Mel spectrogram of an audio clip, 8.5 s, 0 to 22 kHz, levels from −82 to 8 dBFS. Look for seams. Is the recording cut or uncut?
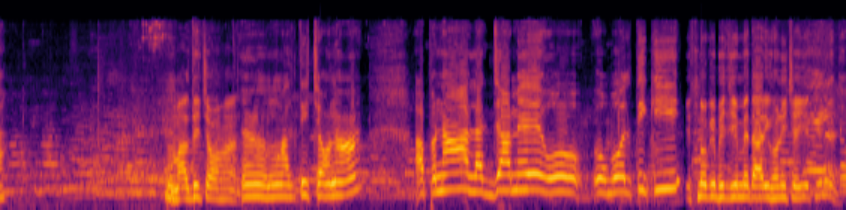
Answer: cut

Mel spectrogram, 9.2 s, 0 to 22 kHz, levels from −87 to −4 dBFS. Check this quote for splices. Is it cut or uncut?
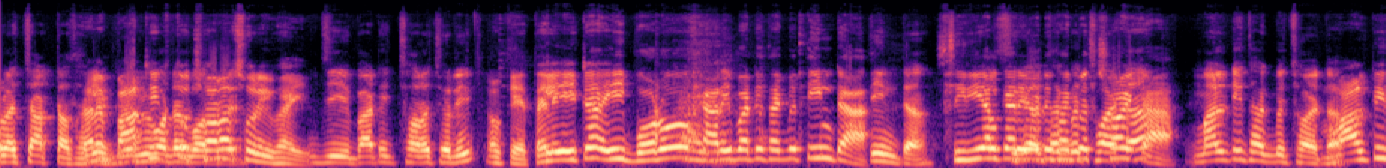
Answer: uncut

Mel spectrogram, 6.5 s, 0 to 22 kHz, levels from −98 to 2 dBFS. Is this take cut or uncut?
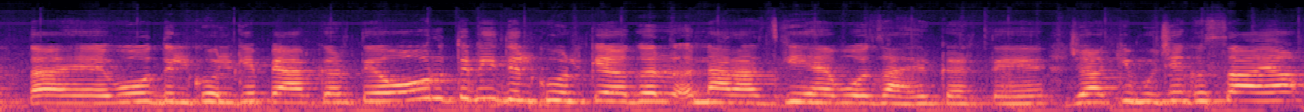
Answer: cut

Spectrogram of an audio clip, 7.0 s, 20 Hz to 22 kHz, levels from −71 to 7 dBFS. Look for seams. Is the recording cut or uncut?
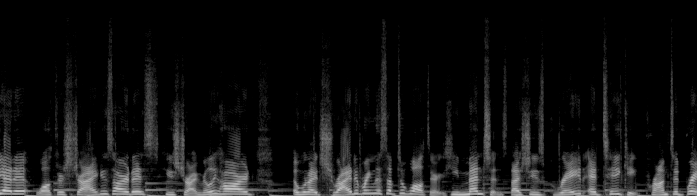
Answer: cut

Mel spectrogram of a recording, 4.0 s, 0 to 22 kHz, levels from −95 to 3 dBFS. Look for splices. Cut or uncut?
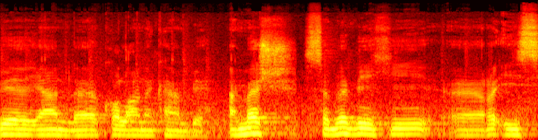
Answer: cut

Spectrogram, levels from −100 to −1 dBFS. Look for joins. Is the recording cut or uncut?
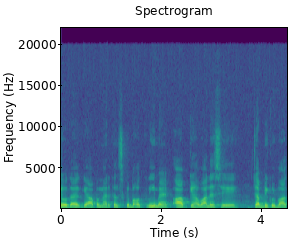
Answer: cut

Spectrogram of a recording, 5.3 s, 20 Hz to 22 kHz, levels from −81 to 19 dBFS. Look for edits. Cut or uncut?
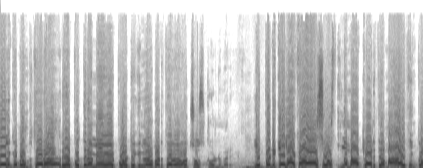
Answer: cut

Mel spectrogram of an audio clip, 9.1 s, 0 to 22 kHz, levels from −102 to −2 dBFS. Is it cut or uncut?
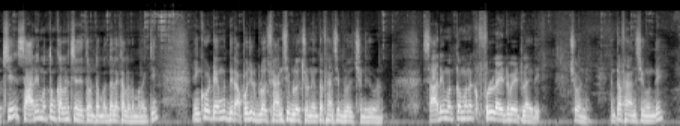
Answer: uncut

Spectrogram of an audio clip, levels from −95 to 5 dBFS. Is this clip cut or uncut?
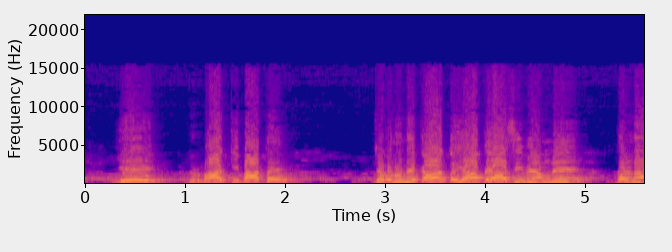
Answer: uncut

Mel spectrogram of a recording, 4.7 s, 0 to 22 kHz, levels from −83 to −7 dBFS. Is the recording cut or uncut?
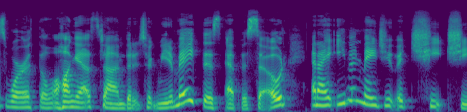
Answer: uncut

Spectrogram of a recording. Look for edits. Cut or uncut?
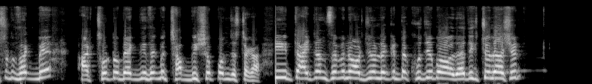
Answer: cut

